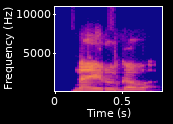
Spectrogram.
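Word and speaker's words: ナイル川: Apa itu contoh apa nairu Gawa nairu Gawa gitu kan Nah nairu nairu Gawa nah ini dibacanya Gawa gitu Gawa bukan kawa lagi ini to ya Gawa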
